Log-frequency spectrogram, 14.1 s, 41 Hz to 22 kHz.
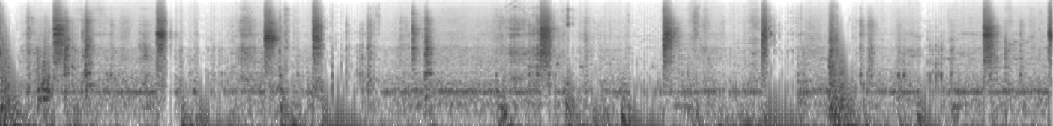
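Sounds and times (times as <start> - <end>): deep electronic bass: 0.0 - 0.8, 2.3 - 14.0
noisy percussive hits: 10.2 - 11.8.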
